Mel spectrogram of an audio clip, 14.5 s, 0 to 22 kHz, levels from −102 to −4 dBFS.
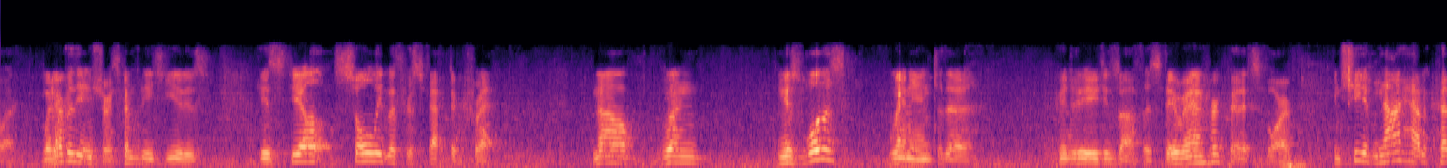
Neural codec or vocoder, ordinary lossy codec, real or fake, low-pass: codec, 24 kHz, 0.9 kbps, WavTokenizer, medium music audio release; Opus, 24 kbps; fake; 7.2 kHz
